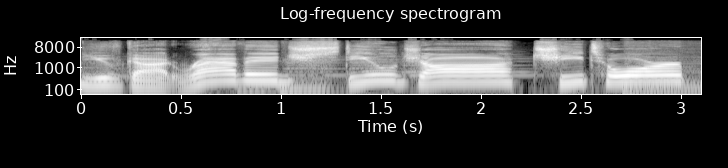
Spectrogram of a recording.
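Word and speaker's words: Cheetor: Over in the Transformers neighborhood, you've got Ravage, Steel Jaw, Cheettor, or is it pronounced cheater?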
